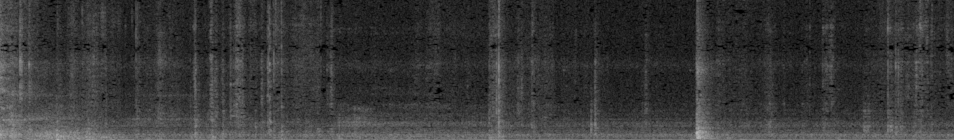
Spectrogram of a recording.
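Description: Faint handling noise: light clicks, taps and rustling as a replacement laptop keyboard with its metal backing plate is fitted into the laptop's plastic top case, with a sharper click about five seconds in. A steady low hum runs underneath.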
